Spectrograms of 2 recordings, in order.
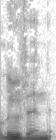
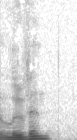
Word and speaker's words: Leuven: Do you think it, the way they do theology at Leuven, am I saying that right, Leuven? Or is it Louvain? – You can say Leuven if you're a Dutch speaker, and you can say Louvain if you're French, and this is somewhat contentious with the people there because for centuries, in fact, French was the language of education.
